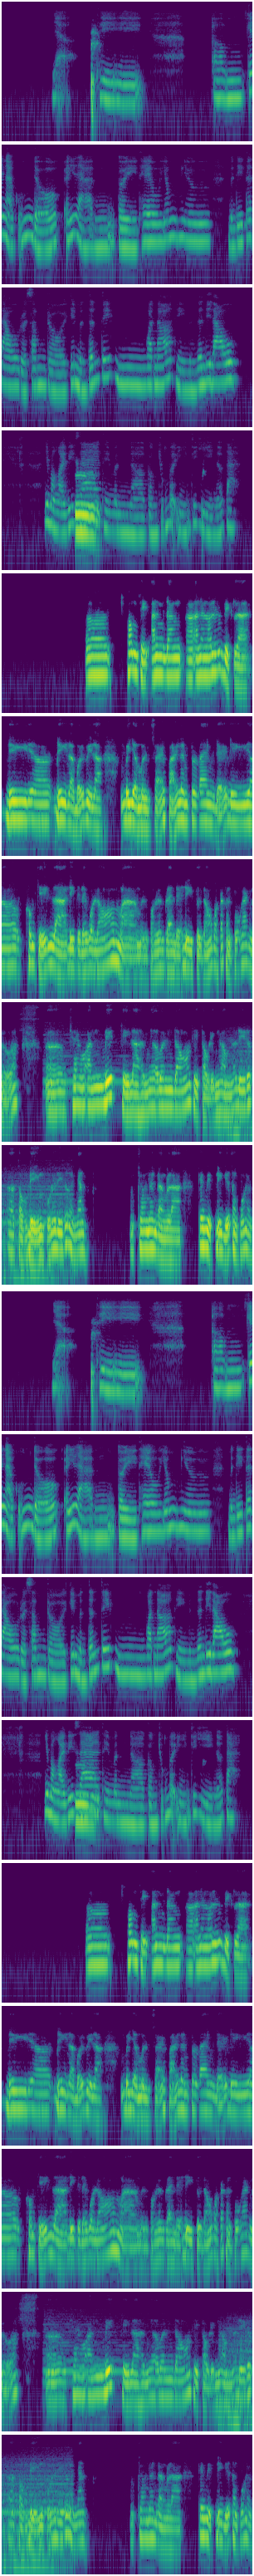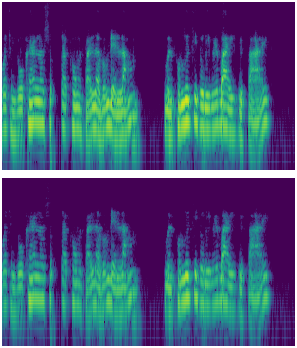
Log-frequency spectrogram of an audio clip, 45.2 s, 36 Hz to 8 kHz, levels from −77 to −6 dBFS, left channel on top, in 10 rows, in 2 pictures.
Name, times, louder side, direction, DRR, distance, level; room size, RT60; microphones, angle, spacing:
voice 1, 0.9-1.3 1.7-3.3 3.8-13.3 13.6-17.9 32.0-32.3, right 3 dB, 65° right, 0.5 m, -31 dB
voice 2, 14.9-15.4 19.6-20.1 20.4-37.8 38.6-42.8 43.2-44.8, left 6 dB, 70° left, 0.3 m, -21 dB
sound 1, 32.4-37.5, right 1 dB, 30° right, 0.7 m, -34 dB
5.1 x 2.4 x 3.5 m
head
